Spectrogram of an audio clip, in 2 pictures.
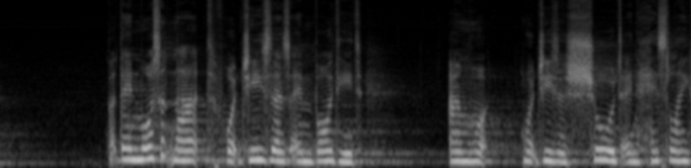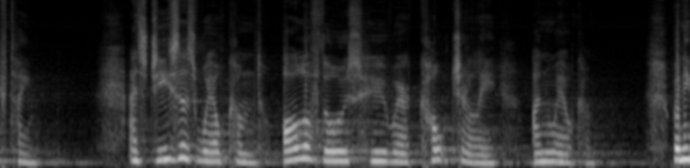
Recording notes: Live at the Old Kirk. The audio from this morning's service in the Old Kirk.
